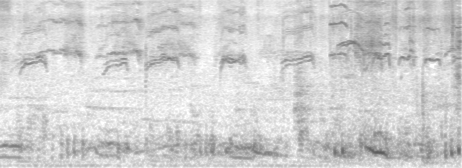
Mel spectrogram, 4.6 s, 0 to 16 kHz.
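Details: Several domestic pigeons in a loft, including Rajshahi Giribaz birds, coo in low, rolling, throaty overlapping notes with faint higher chirps and room echo; two males call together, recorded July 4, 2024.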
